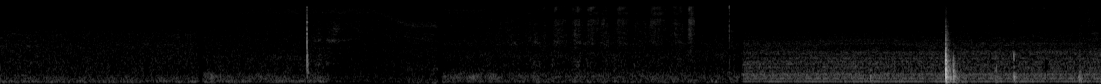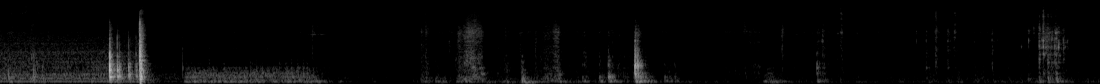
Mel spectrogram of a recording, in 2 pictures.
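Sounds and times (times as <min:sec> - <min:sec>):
scraping and rubbing handling: 0:05.2 - 0:12.6
steady low hum: 0:07.4 - 0:13.0
wood blocks knocking on workbench: 0:08.6 - 0:12.6.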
